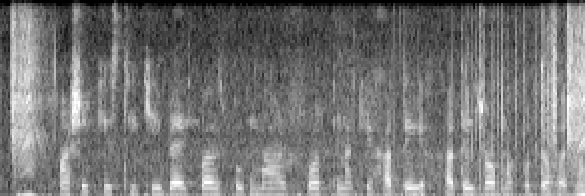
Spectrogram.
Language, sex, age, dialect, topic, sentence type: Bengali, female, 18-24, Rajbangshi, banking, question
